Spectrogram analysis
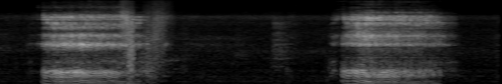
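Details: Man (daddy) snoring while a cockatiel listens: two loud, buzzing, rattly inspiratory snores about three seconds apart, soft breath out between; ordinary loud snoring.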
